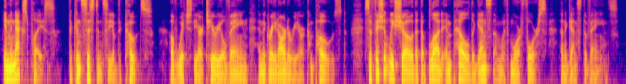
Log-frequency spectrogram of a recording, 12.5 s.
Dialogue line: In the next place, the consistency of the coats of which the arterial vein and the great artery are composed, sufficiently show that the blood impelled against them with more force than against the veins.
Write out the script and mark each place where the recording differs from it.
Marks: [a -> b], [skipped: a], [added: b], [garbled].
In the next place, the consistency of the coats of which the arterial vein and the great artery are composed, sufficiently show that the blood impelled against them with more force than against the veins.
